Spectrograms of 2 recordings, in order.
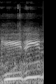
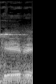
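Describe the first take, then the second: First: The ending is pronounced like giri. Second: The ending is pronounced like gere. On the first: The speaker calls it wrong. "गिरी नहीं" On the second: The speaker calls it right.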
